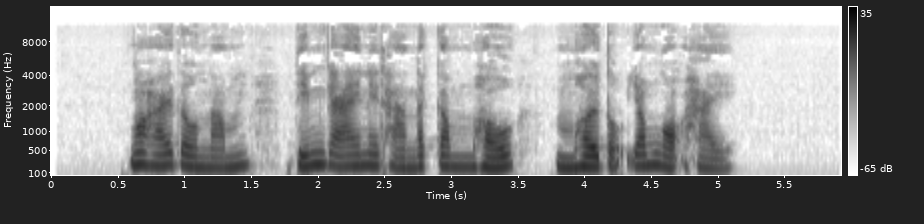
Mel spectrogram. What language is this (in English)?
Cantonese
